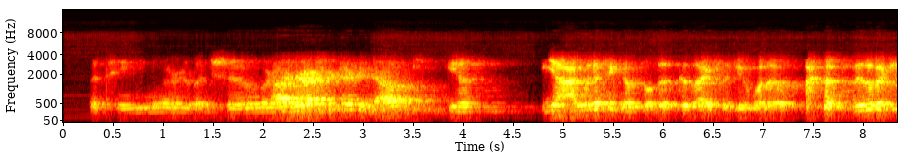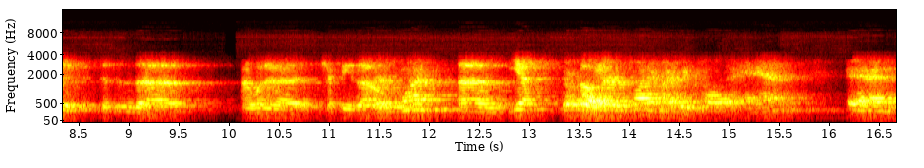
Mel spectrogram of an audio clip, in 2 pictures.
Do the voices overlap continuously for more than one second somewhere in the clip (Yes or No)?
No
